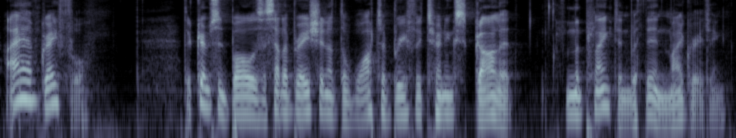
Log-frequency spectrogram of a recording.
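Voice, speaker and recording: A man's voice: lowish voice, very animated, a little fast, voice pushed up. A man playing a flamboyant, cheeky, affectionate nobleman in a fantasy audio drama, effusive and teasing. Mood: warm, admiring. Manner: effusive, teasing, calls listener pet names.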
